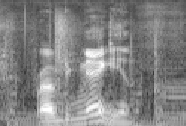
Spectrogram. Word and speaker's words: Brobdingnagian: Brobdingnagian. Mm-hmm. Does that sound like I'm saying it right? – Yeah. – Brobdingnagian? – Brobdingnagian.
